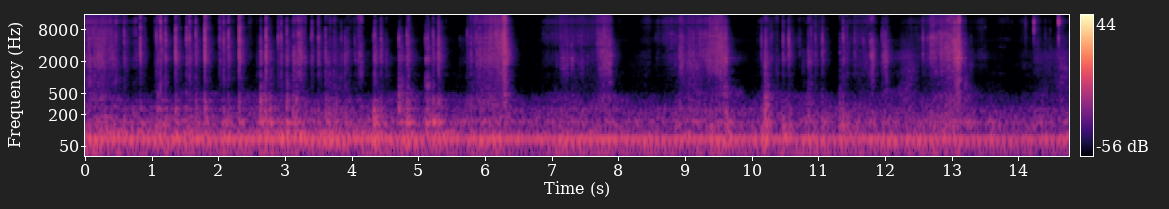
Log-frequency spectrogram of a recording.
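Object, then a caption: Textured painted drywall. Long blue acrylic nails tap and scratch a beige, textured, painted drywall wall in a hotel room, a solid flat surface. Dense, crackly scratching and short dry taps come in quick clusters with brighter scraping bursts, over a steady low hum, before the hand starts to move away.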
